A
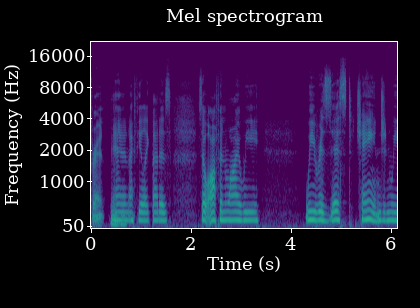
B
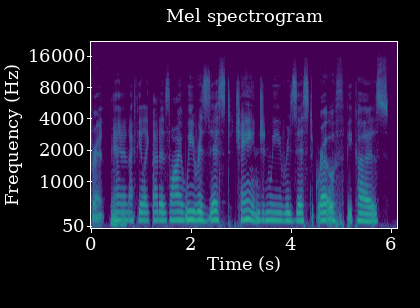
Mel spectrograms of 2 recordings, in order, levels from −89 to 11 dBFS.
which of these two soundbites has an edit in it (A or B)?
B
